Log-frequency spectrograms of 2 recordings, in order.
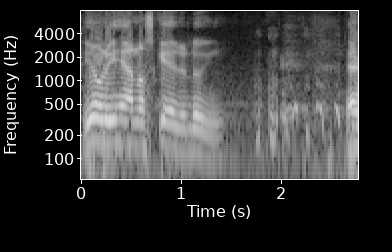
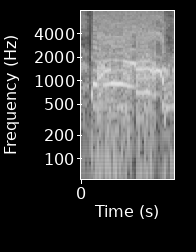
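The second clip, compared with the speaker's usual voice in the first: very high, loud mock scream; startled shriek; 6 dB louder than usual. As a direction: shriek as if scared by a toilet.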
